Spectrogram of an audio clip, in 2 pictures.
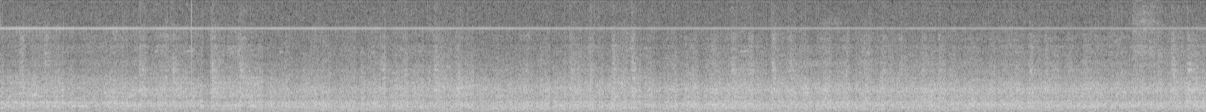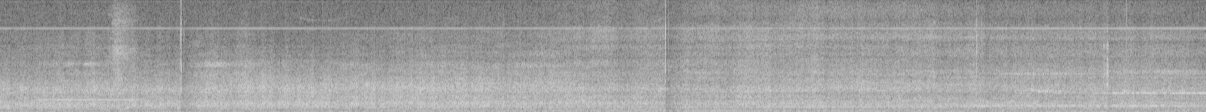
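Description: New York City Subway L train pulling out along elevated steel track, its wheels and running gear rumbling steadily on the el structure. Near the end a lower steady hum joins in.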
